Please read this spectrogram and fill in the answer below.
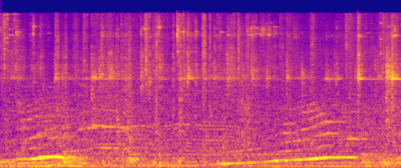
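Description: Holstein dairy cows mooing: two long moos that rise in pitch, one at the start and a longer one from about three seconds in.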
